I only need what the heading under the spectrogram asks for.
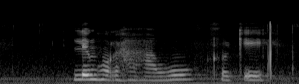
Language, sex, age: Southern Sotho, female, 21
